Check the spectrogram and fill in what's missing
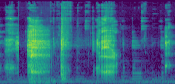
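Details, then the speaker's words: Young woman burping, saying the burp hurt her chest: several short, throaty belches in quick succession with brief gaps; ordinary burping. "when i just burp just now it hurt my chest you know what i mean"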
